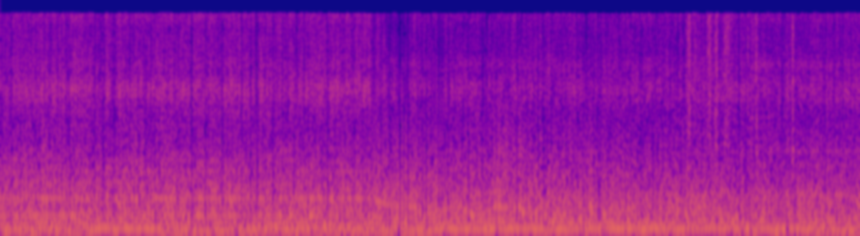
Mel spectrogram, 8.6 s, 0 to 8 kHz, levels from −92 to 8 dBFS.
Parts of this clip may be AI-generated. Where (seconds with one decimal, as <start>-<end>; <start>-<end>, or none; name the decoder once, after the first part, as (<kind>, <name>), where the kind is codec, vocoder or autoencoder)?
0.9-1.6 (vocoder, Vocos); 4.4-8.1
